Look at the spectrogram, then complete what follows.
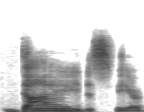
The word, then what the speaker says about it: Dynasphere: car would be pronounced Dynasphere, because in the first syllable, dy, there is no consonant. It's just dy, and when a syllable ends in a vowel, we say the name of the vowel.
